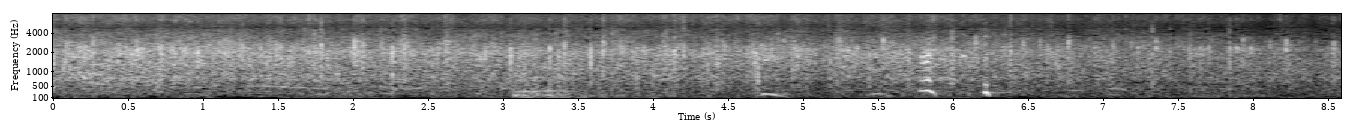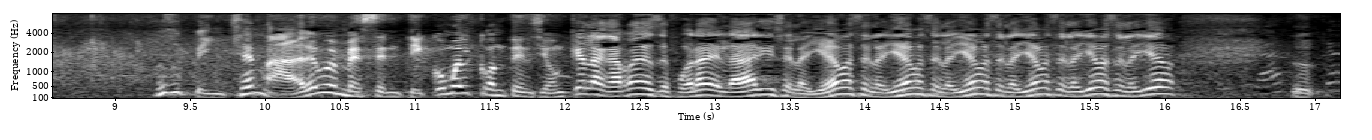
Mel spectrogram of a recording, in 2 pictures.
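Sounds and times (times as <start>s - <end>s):
audience applause: 0.0s - 13.9s
laughter: 1.2s - 7.8s
speech: 9.6s - 17.1s.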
